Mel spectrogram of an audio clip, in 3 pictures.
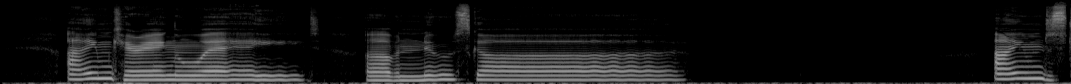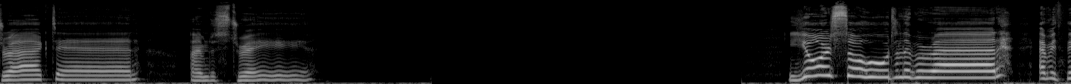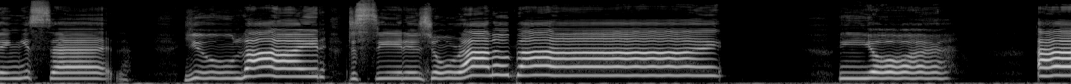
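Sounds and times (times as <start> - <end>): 
female vocals: 0.6 - 6.9, 10.0 - 13.9, 18.6 - 28.7, 29.7 - 31.1, 31.7 - 32.1.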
